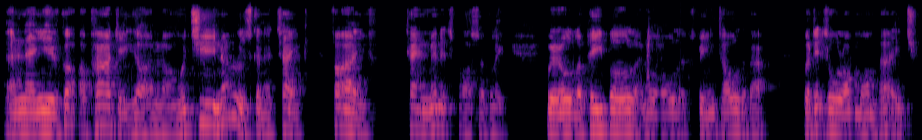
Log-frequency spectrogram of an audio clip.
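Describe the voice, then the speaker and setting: Blunt man, medium-pitched voice. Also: moderate pace, warm tone. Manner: blunt, critical. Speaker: script reader giving feedback. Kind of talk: informal critique discussion.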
